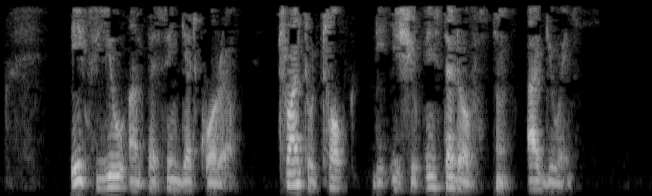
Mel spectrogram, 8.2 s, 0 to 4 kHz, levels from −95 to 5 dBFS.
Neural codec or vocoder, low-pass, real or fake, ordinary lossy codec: none; 3.6 kHz; real; MP3, 16 kbps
